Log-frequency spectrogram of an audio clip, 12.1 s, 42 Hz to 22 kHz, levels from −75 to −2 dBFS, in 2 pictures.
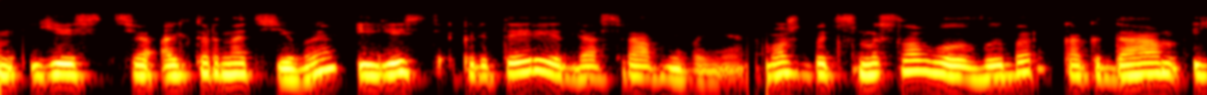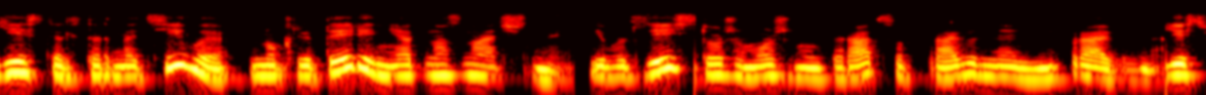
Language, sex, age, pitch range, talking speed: Russian, female, 30-49, 125-150 Hz, 140 wpm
